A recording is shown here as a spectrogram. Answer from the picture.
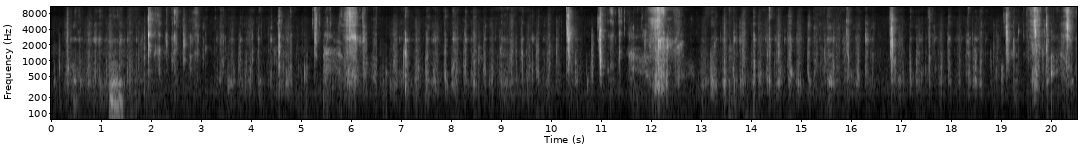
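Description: Close-up crunching and chewing of raw jicama slices coated in shrimp-paste sauce, with wet mouth clicks between bites and a few louder bites about six and twelve seconds in.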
